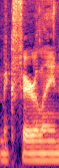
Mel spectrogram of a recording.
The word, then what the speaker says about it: McFarlane: There's a certain way to pronounce it. I've always pronounced it McFarlane, and I always will.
